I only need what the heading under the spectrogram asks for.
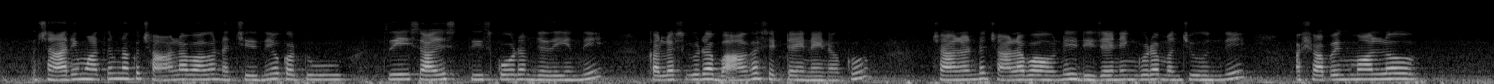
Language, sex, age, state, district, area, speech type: Telugu, female, 30-45, Andhra Pradesh, Srikakulam, urban, spontaneous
